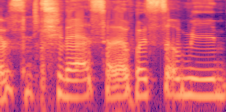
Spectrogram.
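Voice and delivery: talking through laughter. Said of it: "I don't know why I'm laughing".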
